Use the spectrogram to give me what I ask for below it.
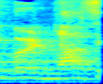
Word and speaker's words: burnout: Vamos começar então, vamos falar de síndrome de burnout. Você quer que chame de burnout? Burnout, assim, com AU. Você escolhe a pronúncia, o que importa é o seguinte.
